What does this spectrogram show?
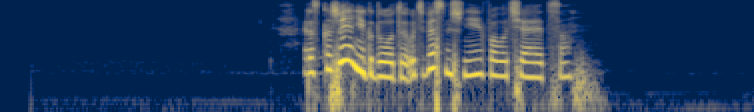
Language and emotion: Russian, positive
